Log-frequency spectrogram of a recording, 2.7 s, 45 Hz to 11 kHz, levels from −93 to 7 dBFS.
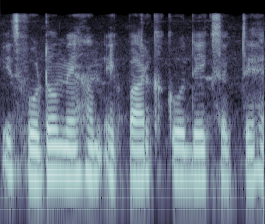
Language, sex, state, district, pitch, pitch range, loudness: Hindi, male, Arunachal Pradesh, Lower Dibang Valley, 145 Hz, 135-150 Hz, -16 LUFS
